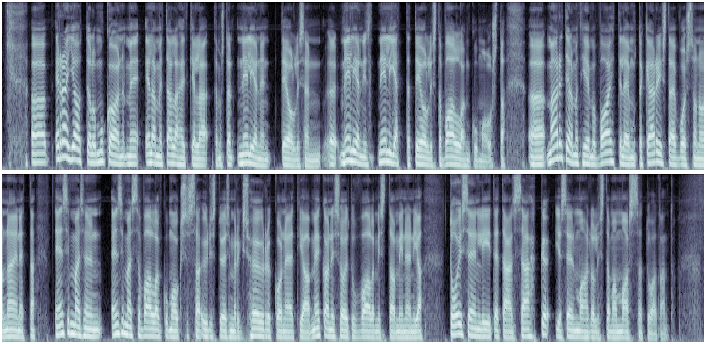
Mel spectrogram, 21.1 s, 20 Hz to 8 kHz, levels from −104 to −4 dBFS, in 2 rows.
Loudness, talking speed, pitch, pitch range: -16 LUFS, 105 wpm, 125 Hz, 110-145 Hz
